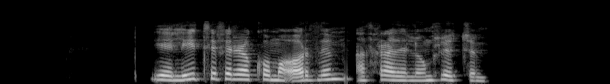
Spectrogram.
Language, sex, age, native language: Icelandic, female, 50-59, Icelandic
